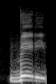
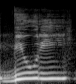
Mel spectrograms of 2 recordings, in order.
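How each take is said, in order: First: "बेरी" like "berry", lower and falling; correct pronunciation. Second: "ब्यूरी" with a yu glide after b; wrong pronunciation. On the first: Teacher models bury for students, "बेरी" with an e sound. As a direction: say "बेरी" with an e, no yu glide. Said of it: "बरी को बोलना है बेरी". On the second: Teacher shows the mistake in bury, "ब्यूरी" with yu. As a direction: say "ब्यूरी" like "byoo-ree", held up at the end. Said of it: "ब्यूरी नहीं". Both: Shown as a demonstration.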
